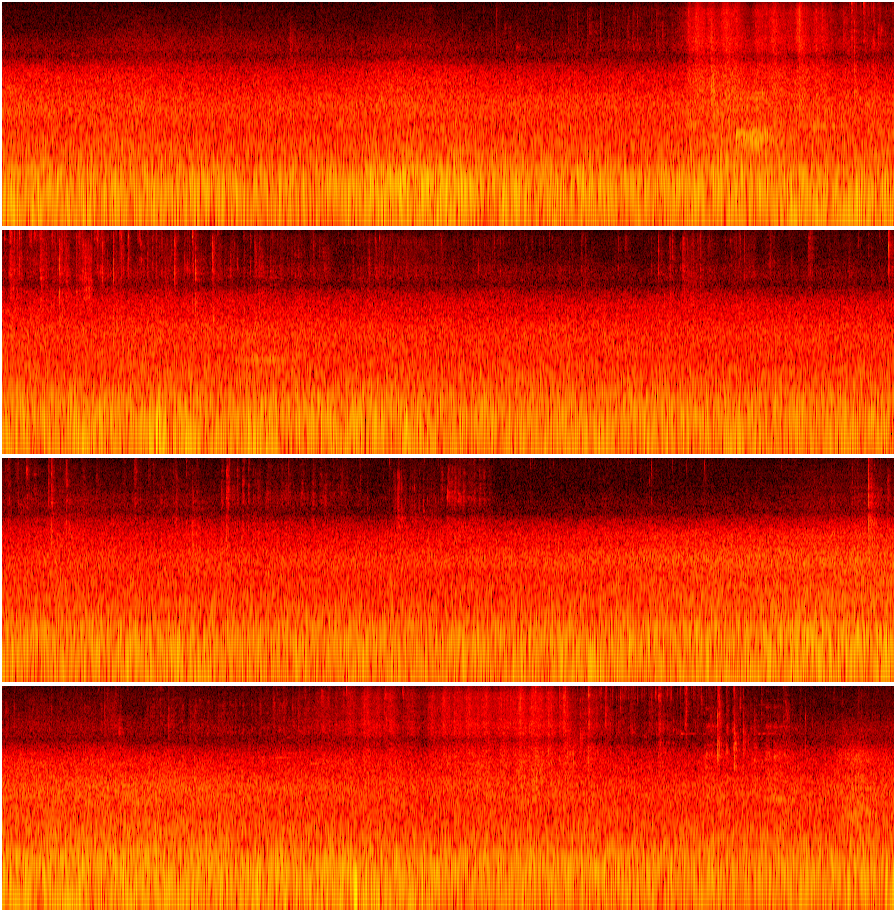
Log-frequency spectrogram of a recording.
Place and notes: Windy but not stormy.
Tech Note : Ambeo Smart Headset binaural → iPhone, listen with headphones.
